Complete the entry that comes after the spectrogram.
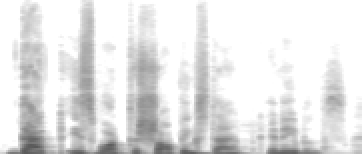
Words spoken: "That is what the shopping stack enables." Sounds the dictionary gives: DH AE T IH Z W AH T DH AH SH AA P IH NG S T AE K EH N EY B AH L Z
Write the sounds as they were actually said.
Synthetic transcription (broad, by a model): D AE T IH Z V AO T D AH SH AA P IH NG S T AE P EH N EY B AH L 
